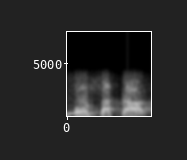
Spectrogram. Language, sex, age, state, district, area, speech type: Maithili, male, 60+, Bihar, Begusarai, rural, conversation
